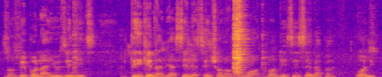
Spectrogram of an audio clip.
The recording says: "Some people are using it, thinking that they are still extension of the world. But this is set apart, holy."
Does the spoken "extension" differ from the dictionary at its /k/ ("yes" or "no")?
yes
